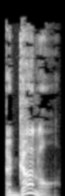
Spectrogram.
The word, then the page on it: agonal: British English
